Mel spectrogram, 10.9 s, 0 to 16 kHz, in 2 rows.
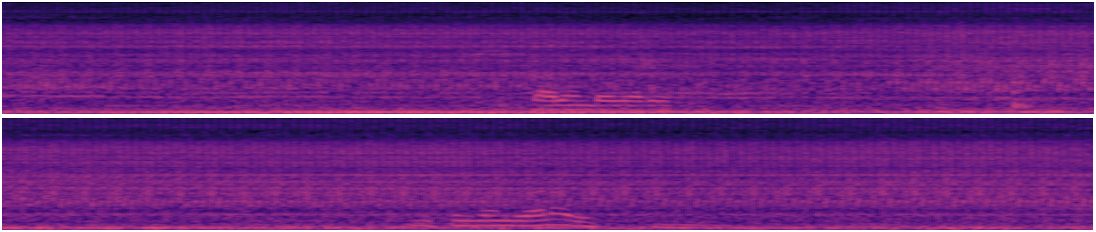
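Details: Skoda petrol engine after fixing a cylinder 1 misfire (P0301) caused by oil from a leaking seal reaching the plug and coil, cleaned and refitted; steady even idle with no stumble, now running smoothly.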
